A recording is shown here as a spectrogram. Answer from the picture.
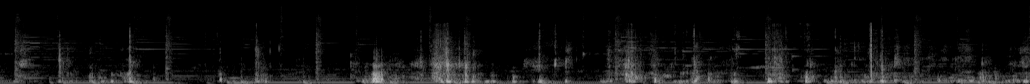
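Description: Quiet background music over irregular rustling, scraping and knocks of a sealed cardboard box being opened by hand.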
